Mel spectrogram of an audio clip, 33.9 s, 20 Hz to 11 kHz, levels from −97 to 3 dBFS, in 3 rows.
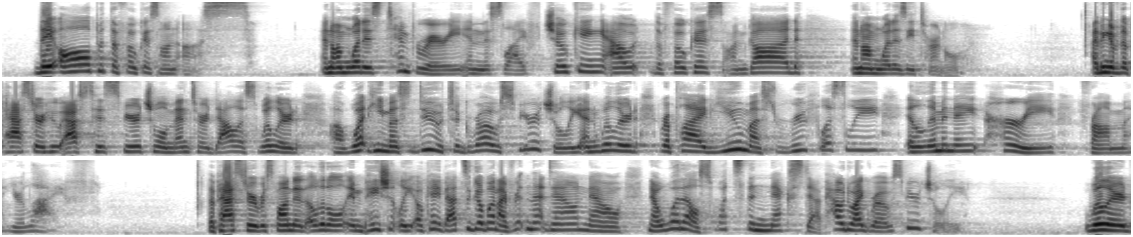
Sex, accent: female, American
